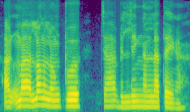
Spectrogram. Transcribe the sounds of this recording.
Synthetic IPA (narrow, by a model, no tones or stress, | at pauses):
ak̚malɔŋlɔŋpɯ | t͡ʃabiliŋːanːat̪ajɡa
